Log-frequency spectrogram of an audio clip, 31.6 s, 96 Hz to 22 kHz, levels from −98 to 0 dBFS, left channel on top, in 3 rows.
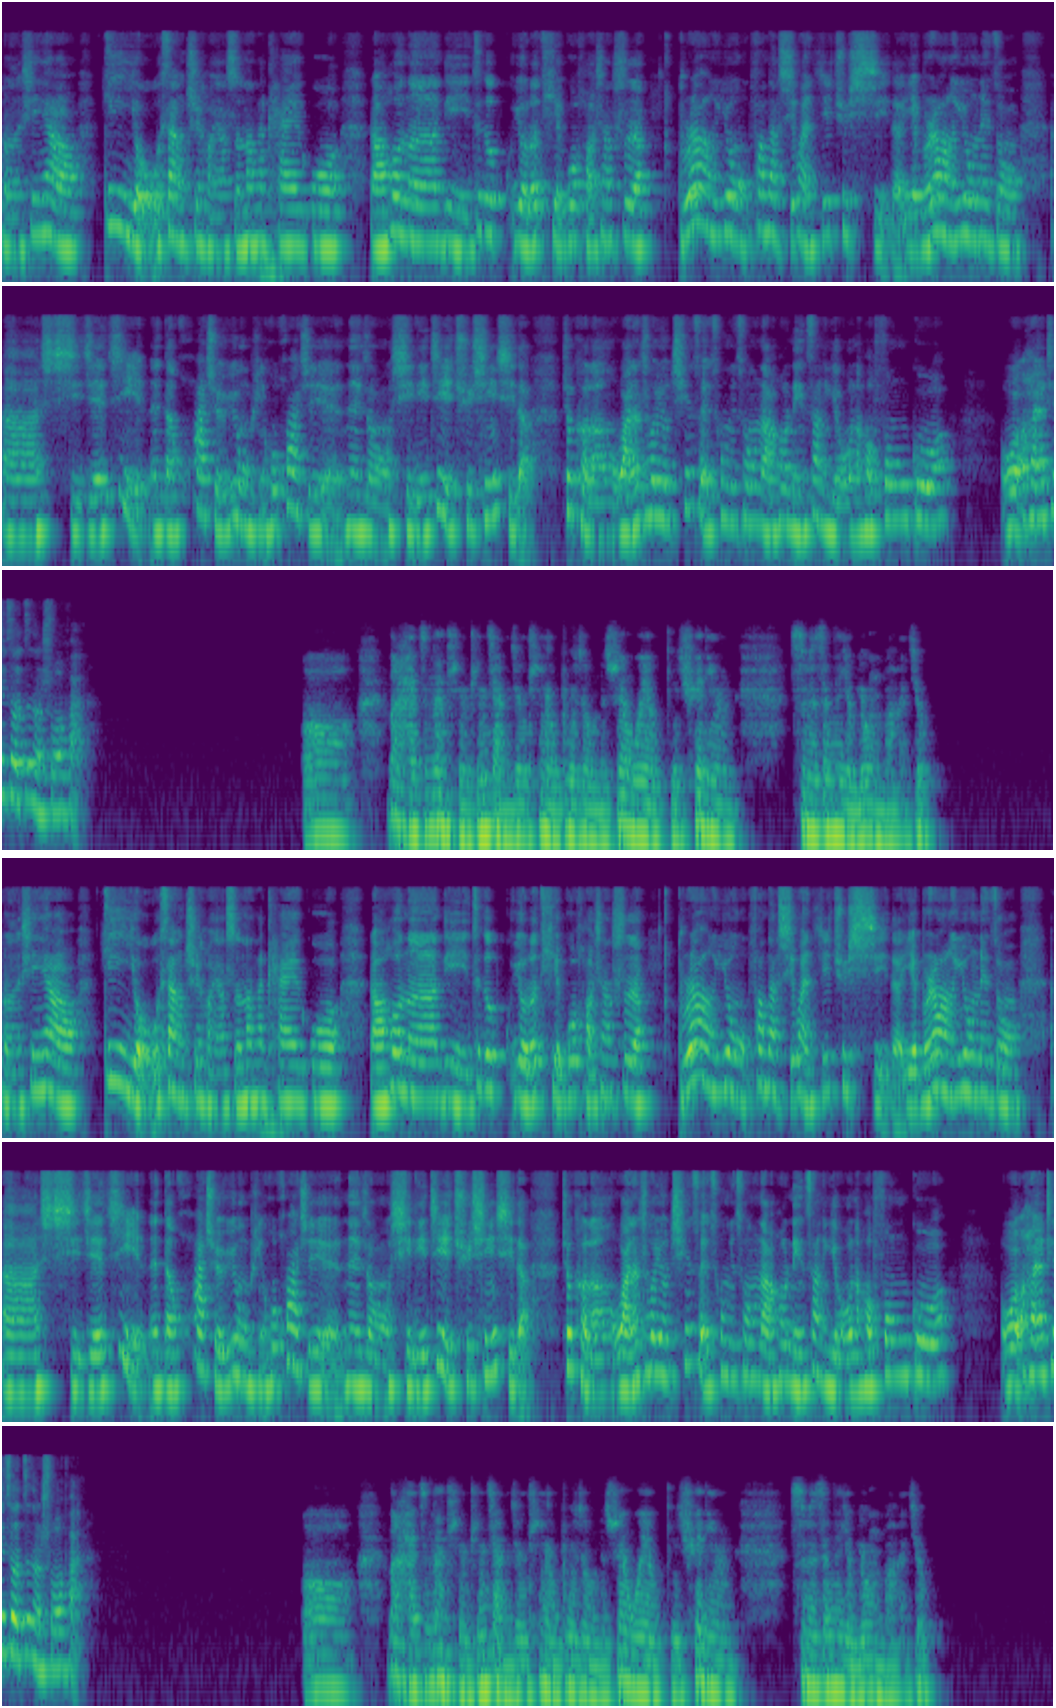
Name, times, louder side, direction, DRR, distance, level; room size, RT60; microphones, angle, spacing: voice 1, 0.0-6.5 6.8-20.0 20.5-21.9, right 3 dB, 75° right, 0.7 m, -29 dB
voice 2, 24.0-30.2, left 2 dB, ahead, 2.4 m, -29 dB
3.8 x 3.1 x 2.8 m
head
